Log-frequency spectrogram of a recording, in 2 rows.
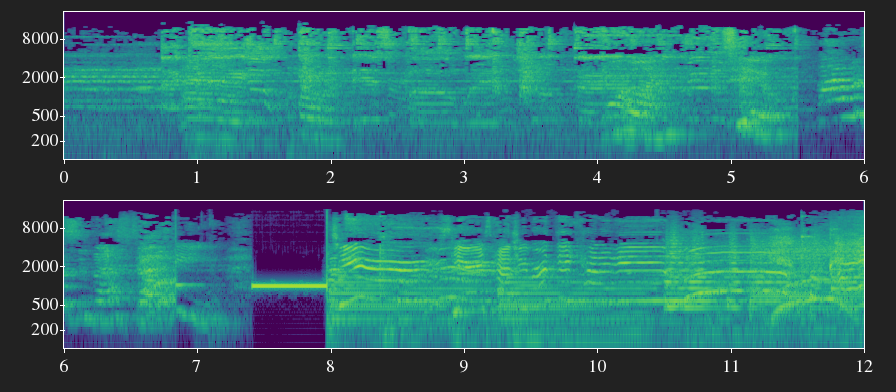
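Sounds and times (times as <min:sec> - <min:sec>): censor bleep: 0:07.4 - 0:08.1.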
